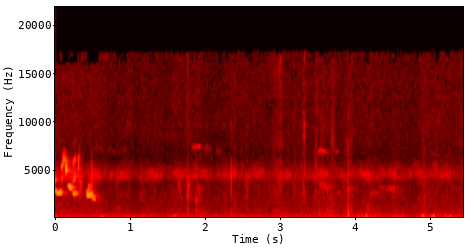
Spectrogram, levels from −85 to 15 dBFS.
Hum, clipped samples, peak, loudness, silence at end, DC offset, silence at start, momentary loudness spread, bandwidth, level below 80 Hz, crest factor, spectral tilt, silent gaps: none; under 0.1%; -14 dBFS; -34 LUFS; 0 s; under 0.1%; 0 s; 19 LU; 17.5 kHz; -56 dBFS; 22 dB; -1 dB/octave; none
